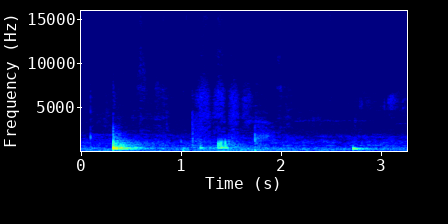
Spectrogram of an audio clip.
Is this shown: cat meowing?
no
